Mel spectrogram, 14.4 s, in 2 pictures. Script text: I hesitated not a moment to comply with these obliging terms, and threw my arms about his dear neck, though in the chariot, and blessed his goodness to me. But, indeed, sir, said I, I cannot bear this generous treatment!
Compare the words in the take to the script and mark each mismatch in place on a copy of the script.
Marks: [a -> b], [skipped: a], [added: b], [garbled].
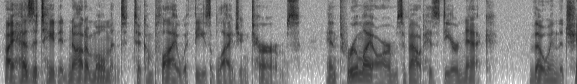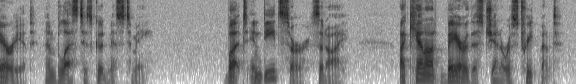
I hesitated not a moment to comply with these obliging terms, and threw my arms about his dear neck, though in the chariot, and blessed his goodness to me. But, indeed, sir, said I, I cannot bear this generous treatment!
